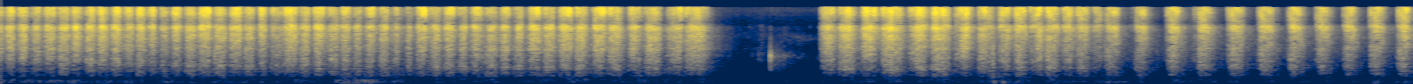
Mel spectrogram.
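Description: A small blue brush held in a gloved hand rapidly scrubs a pink PVC coil door mat with a flower pattern, making a fast, steady run of bright, hissy scratching strokes. The scrubbing stops briefly just past the midpoint, then resumes, with the strokes turning more distinct and evenly spaced toward the end.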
